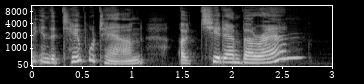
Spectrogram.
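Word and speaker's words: Chidambaram: Now you might have to correct my pronunciation here. Um born in the temple town of Chidamaran.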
